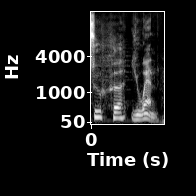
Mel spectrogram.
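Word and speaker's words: 四合院: The Roman atrium house, the Persian san, the Chinese siheiwan, pronounced su he yuan, the Indian haveli, and the Andalusian patio home all use the same fundamental structure.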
